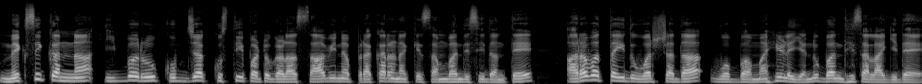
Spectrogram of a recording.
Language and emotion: Kannada, neutral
